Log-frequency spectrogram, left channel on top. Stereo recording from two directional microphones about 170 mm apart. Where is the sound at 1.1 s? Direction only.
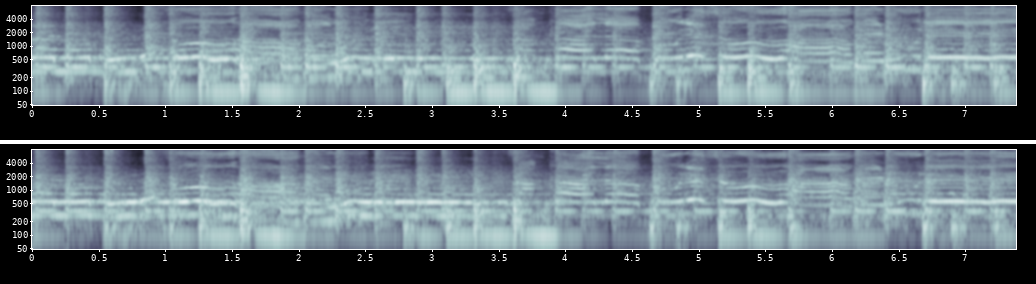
10° left (ahead or behind).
